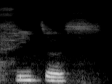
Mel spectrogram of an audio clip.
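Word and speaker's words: foetus: Good example, we have fetus. The OE here is for the long E sound, fetus.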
